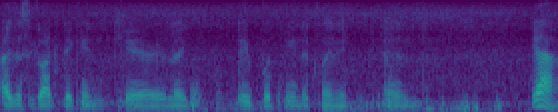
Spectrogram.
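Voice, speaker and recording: The speaker has a Filipino accent. The pace is fairly slow. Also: man. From Philippines. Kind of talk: boyfriend roleplay audio. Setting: fan noise in background. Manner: nervous, casual, affectionate.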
